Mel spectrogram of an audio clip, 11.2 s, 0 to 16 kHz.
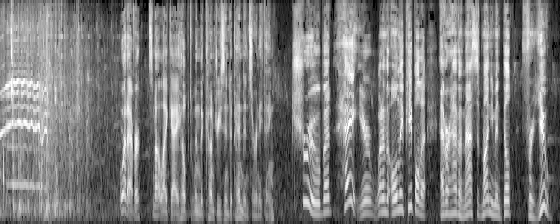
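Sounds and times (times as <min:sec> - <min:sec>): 
horse whinnying: 0:00.0 - 0:01.4
horse hooves clip-clopping: 0:00.0 - 0:01.9
speech: 0:02.4 - 0:11.1.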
